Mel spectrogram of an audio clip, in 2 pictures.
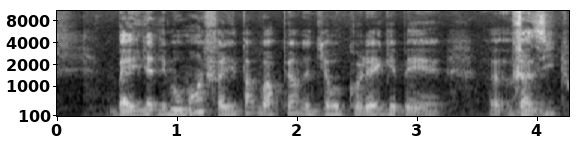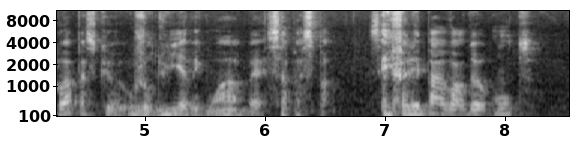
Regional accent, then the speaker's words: Paris, Île-de-France, France; born there; je suis né à Paris par accident. Mon père travaillait au Cameroun.

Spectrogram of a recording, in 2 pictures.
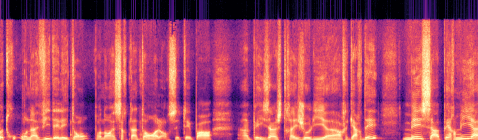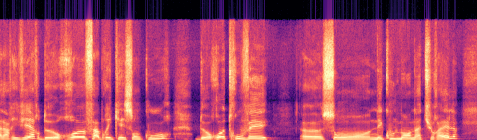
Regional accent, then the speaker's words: Saint-Sauvant, Nouvelle-Aquitaine, France; puisque moi je suis de Saint-Sauvent

